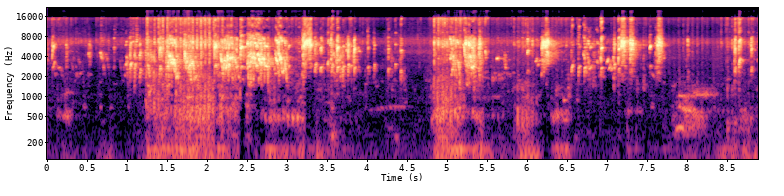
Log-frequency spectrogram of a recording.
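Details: Several budgerigars chirping together: loud, dense bursts of scratchy, warbling chatter packed with quick high chirps and squawks, broken by short pauses, plus some low thumps.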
